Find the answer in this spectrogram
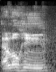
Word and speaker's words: Elohim: Pronounced Elohim.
